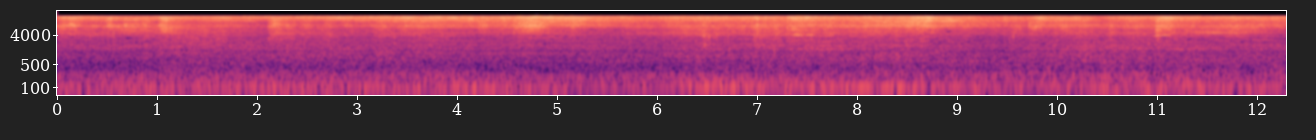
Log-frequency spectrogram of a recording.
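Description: Double-stack intermodal container train on well cars passing close by: a steady, loud low rumble of wheels rolling on the rails, with a few faint clicks from the wheels along the way.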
